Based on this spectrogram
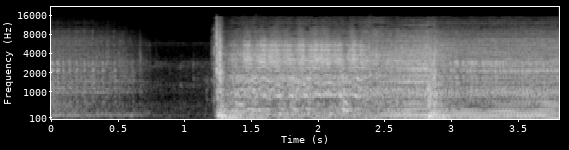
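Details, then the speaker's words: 1984 Ford Thunderbird 5.0 V8, sitting for years, fuel poured into the carburetor top: a brief crank, then it catches and fires roughly. Each time it tries to fire, the starter disengages and jumps out. "every time she goes to fire the old starter jumps out so give it some gas give her some gas"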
